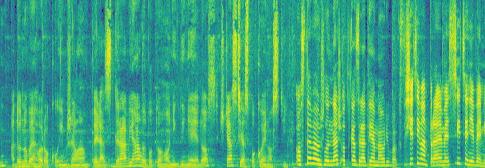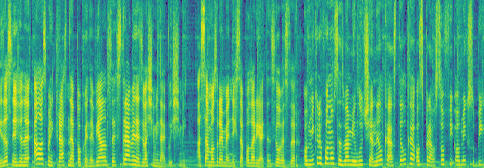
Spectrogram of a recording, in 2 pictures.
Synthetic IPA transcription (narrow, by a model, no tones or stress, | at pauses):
mad̪ɔnɔʋɛːɦɔɾɔkuimʒɛlaːmʋɛʎazd̪ɾaʋɪalɛbɔt̪ɔɦɔɲiɡ̚d̪iɲɪɛjɛd̪ɔscʃcascɪaspɔkɔjnɔsciʔɔst̪aːʋauʒlɛnːaːʒɔt̪kazɾad̪iamaʊɾibɔksfʃɛt̪t͡siʋaːmpɾajɛmɛsiːt͡sɛɲɛʋɛʎmizasɲaʒɛnɛːʔalɛaspɔɲkɾaːsnɛapɔkɔjnɛːʋɪanɔt͡sɛst̪ɾaːʋɛnɛːzʋaʃiminajbliʃimḭ | ʔasamɔzɾɛjmɛɲɛxsapɔd̪aɾiːajt̪ɛnsilʋɛst̪ɛɾɔd̪mikɾɔfɔːnɔʊsazʋamilˠuːt͡ʃɪanɛlkaːst̪ɛlˠkaʔɔt̪spɾaːʊsɔfiʔɔd̪miksubiɡ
